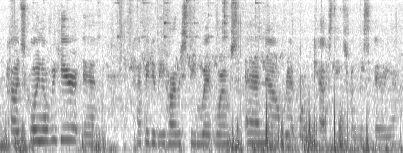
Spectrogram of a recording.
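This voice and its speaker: The speech moves at a moderate pace. Loud background noise runs underneath. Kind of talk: casual vlog chat. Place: garden. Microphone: phone near.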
